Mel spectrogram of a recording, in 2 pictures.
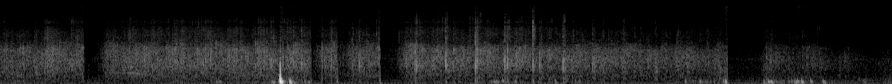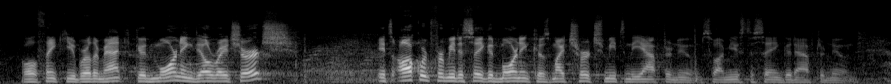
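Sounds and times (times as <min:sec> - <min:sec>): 
church audience applause welcoming a guest speaker: 0:00.0 - 0:07.3
speech: 0:09.2 - 0:11.9, 0:12.7 - 0:17.7.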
